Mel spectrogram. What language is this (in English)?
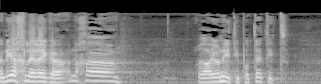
Hebrew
